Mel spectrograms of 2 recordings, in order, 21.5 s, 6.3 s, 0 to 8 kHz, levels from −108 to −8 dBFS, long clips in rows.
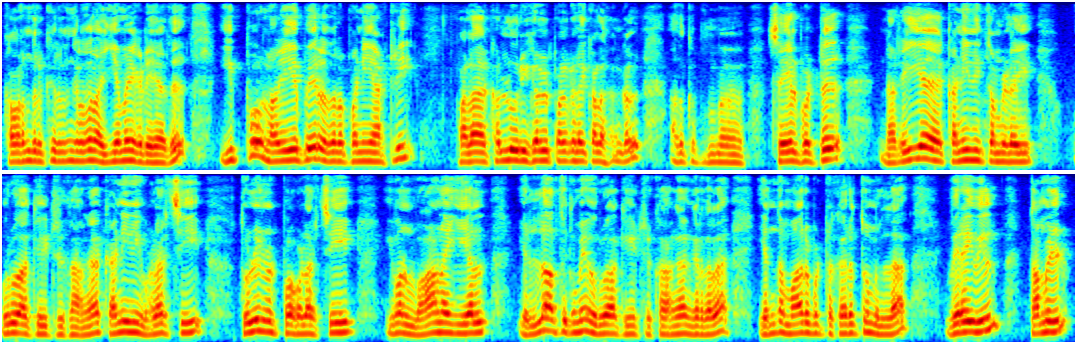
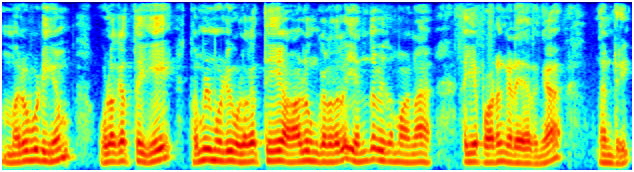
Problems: none marked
